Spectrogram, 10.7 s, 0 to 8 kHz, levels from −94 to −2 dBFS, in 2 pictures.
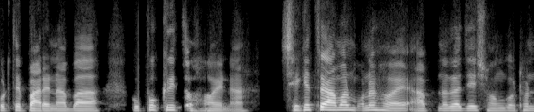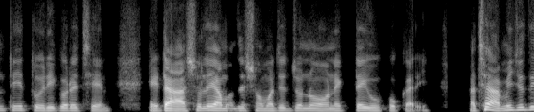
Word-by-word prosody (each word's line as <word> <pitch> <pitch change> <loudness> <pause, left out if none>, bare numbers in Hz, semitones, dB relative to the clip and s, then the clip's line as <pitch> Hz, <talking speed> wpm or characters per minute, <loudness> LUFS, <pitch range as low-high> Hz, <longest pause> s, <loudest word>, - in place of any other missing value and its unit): করতে 140 +1 -1
পারে 115 -2 +7
না 110 - +1
বা 115 -1 +5 0.5
উপকৃত 165 +3 -1 0.2
হয় 110 -2 -2
না। - - -4 0.5
সেক্ষেত্রে 175 +6 +3
আমার 180 +1 +3
মনে 155 +3 0
হয় 130 -3 +2 0.2
আপনারা 135 +4 -2
যে 145 - +3
সংগঠনটি 130 +4 -6 0.2
তৈরি 125 -1 -1
করেছেন, 130 -5 -3 0.5
এটা - - +7
আসলেই 140 +6 +1
আমাদের 135 0 -6
সমাজের 120 0 -4
জন্য 130 0 -3 0.2
অনেকটাই 115 +3 -3
উপকারী। 110 0 -7 0.5
আচ্ছা - - +2
আমি 150 +4 -1
যদি 180 +3 -1
130 Hz, 145 wpm, -24 LUFS, 120-145 Hz, 0.5 s, পারে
